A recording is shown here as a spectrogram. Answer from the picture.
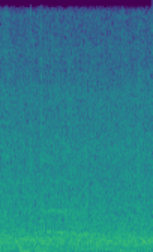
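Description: Steady, even wash of indoor swimming-pool ambience: freestyle swimmers splashing through the water, blended with the hall's crowd murmur.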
